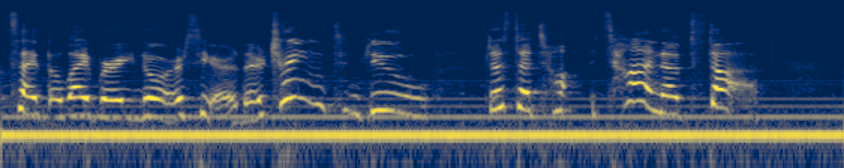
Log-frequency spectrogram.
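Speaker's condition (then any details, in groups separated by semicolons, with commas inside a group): Cerebral palsy; from birth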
